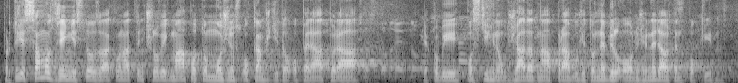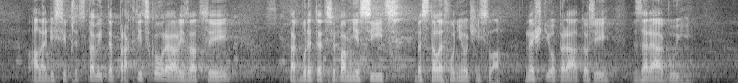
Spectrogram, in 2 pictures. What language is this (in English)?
Czech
